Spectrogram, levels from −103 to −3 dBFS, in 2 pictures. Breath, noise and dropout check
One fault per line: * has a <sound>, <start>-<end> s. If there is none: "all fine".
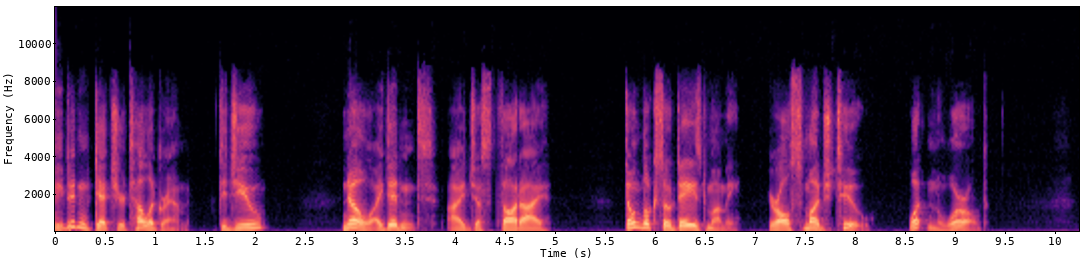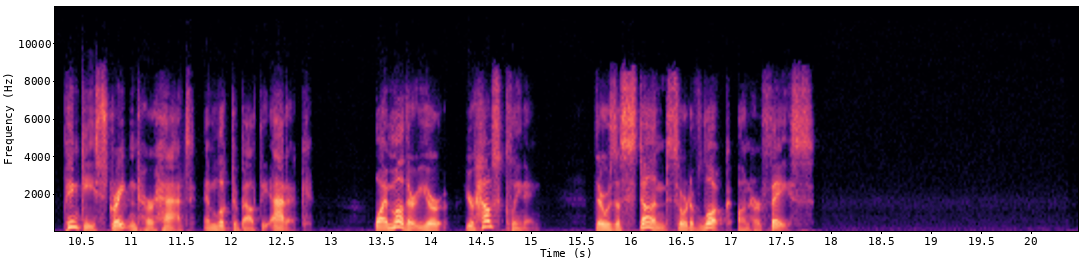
all fine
